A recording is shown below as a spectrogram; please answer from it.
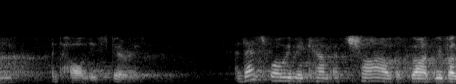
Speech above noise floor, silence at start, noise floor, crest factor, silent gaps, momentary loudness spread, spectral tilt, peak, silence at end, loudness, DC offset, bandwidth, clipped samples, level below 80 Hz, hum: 38 dB; 0 s; -64 dBFS; 20 dB; none; 20 LU; -8.5 dB/octave; -6 dBFS; 0 s; -28 LUFS; under 0.1%; 4 kHz; under 0.1%; -68 dBFS; none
